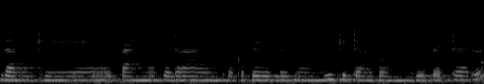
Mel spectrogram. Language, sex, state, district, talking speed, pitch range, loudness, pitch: Telugu, female, Andhra Pradesh, Anantapur, 110 wpm, 190-195 Hz, -43 LUFS, 190 Hz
